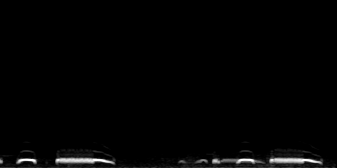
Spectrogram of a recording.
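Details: Spotted dove calling in the Vietnamese 'thúc gù' style, used to provoke wild doves for trapping. Two loud phrases, each a quick double note and then a long, mellow coo that slurs downward at its end, with a pause between the phrases.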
